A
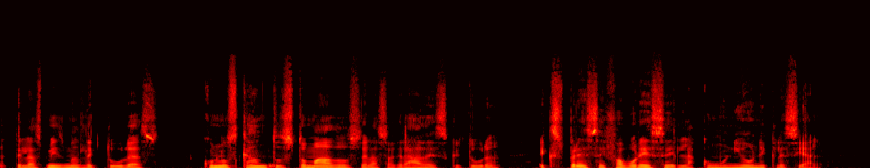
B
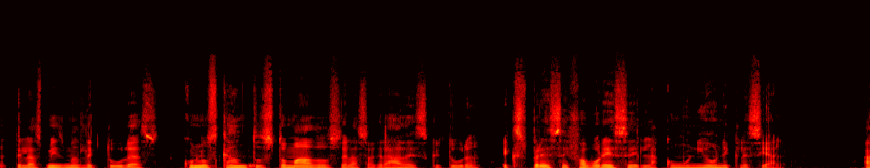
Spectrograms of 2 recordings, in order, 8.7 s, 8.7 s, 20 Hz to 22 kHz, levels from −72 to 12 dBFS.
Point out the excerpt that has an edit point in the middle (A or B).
B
